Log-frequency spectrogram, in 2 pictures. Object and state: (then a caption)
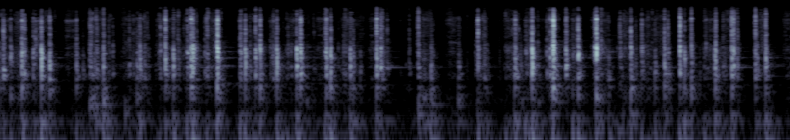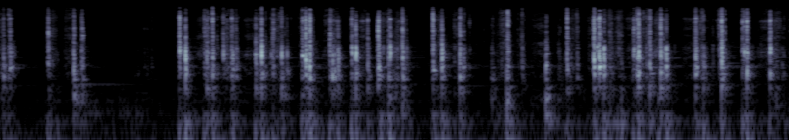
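Plastic membrane keyboard typing. Fingertips and the tips of long painted nails type fast on a full-size, backlit plastic Bluetooth membrane keyboard with white and blue plastic keycaps and a hollow plastic body. A dense stream of short, bright, clacky taps with almost no ring carries a light low thump, with a brief lull just past the midpoint before the rapid typing resumes.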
